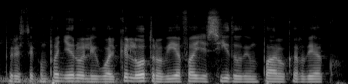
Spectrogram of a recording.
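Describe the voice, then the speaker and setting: A man narrating a horror story as scripted narration, reading in a steady, even way. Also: medium pitch, very fast, clean tone. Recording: eerie ambience under the voice. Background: spooky ambience and effects.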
